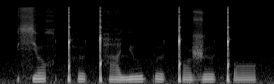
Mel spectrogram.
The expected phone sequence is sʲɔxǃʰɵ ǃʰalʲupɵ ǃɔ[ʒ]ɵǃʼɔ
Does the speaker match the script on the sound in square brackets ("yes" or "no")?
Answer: no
